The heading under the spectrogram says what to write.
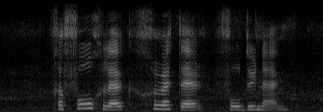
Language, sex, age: Afrikaans, female, 19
